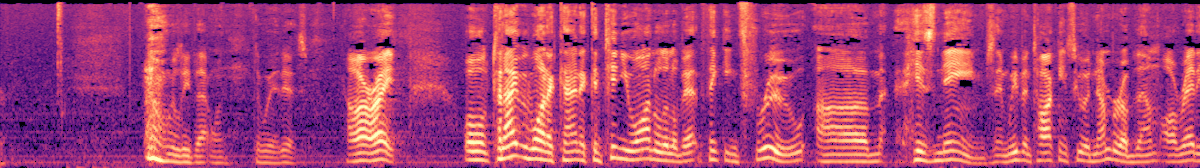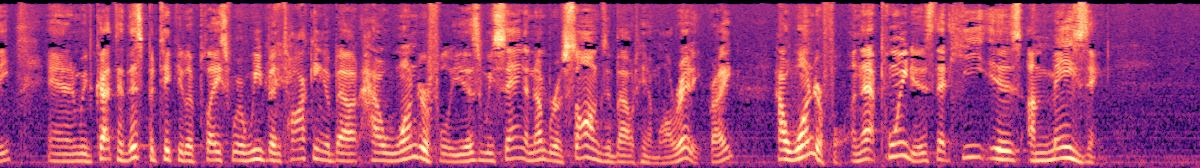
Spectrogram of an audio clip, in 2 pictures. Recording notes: This audio sermon. At The People’s Church of Somerville, NB on the evening of December 14, 2015.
